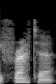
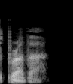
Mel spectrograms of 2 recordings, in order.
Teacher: you will find that we have some sort of fricative in the classical languages and a bilabial plosive in English, and also in the other Germanic languages. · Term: Grimm's law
